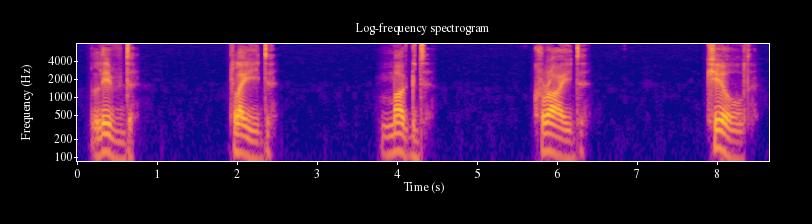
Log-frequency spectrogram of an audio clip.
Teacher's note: After voiced sounds such as v, g, and y, and all vowel sounds, the final ed is pronounced like d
